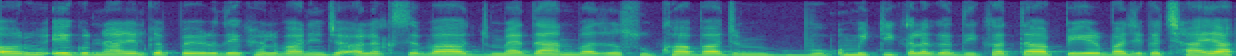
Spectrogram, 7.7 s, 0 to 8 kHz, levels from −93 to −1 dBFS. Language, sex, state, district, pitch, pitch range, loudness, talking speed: Bhojpuri, female, Uttar Pradesh, Ghazipur, 230 Hz, 220-230 Hz, -19 LUFS, 225 wpm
